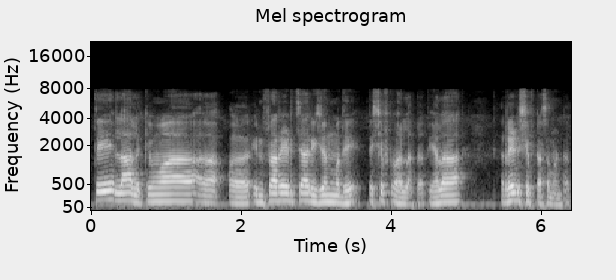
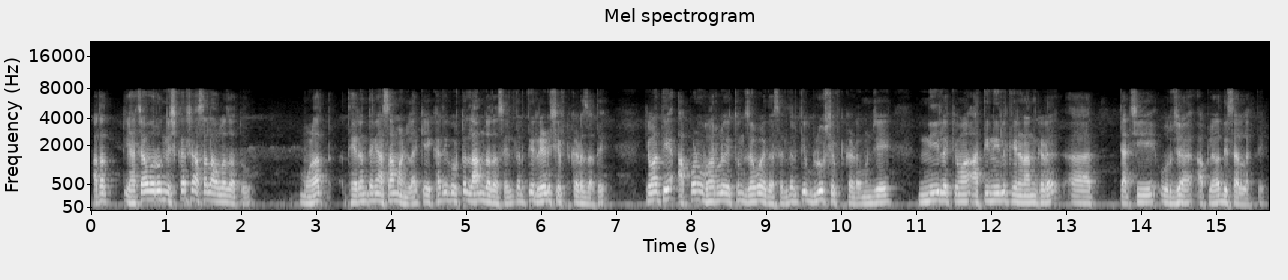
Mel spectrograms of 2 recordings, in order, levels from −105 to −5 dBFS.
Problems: constant background noise, background conversations at intervals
